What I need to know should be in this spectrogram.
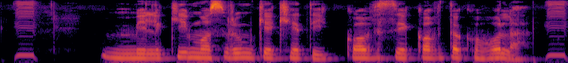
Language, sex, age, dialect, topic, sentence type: Bhojpuri, male, 25-30, Northern, agriculture, question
